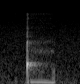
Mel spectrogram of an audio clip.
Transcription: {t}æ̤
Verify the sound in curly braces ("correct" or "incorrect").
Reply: incorrect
